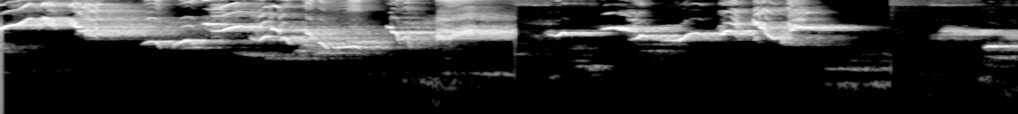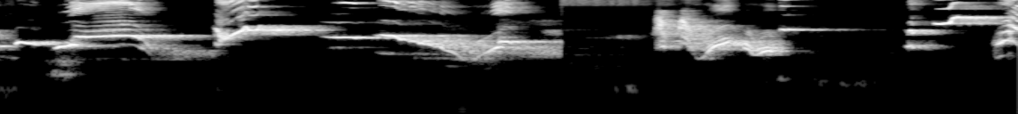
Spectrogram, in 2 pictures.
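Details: Kacer, or Oriental magpie-robin, delivering provocative song to make rival magpie-robins reply; bursts of varied whistles, sharp slurred notes and chattering phrases, several falling sweeps, broken by brief quiet gaps.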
